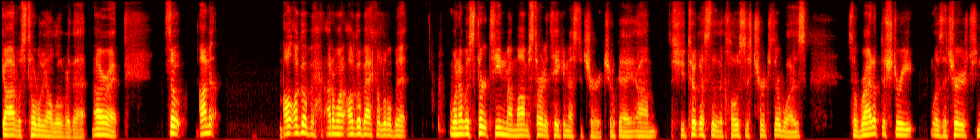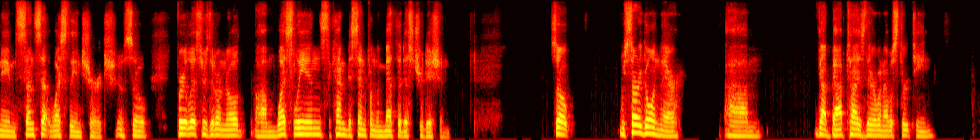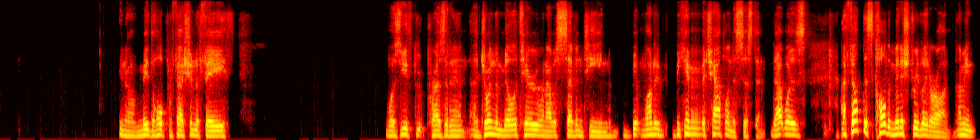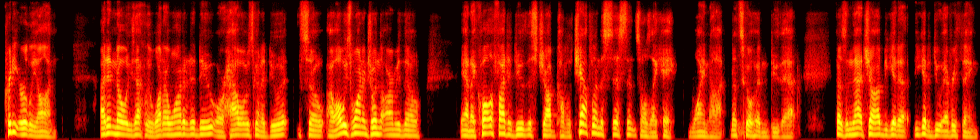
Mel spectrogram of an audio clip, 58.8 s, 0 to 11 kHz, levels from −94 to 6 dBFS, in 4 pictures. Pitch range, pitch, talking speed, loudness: 110-140 Hz, 125 Hz, 190 wpm, -22 LUFS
